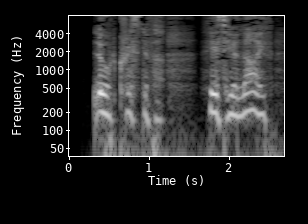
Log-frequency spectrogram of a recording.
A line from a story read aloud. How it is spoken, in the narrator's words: he panted, his breath burning in his lungs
